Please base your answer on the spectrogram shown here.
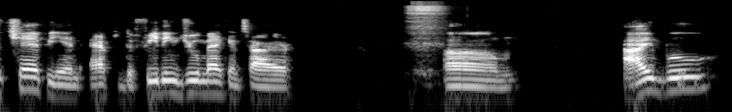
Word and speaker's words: Ibou: Ibu, his name is spelled IBOU, of Self-Made Pro reports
